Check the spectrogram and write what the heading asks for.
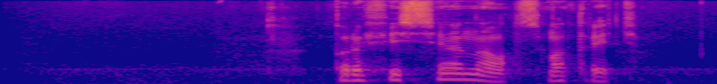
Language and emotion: Russian, neutral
